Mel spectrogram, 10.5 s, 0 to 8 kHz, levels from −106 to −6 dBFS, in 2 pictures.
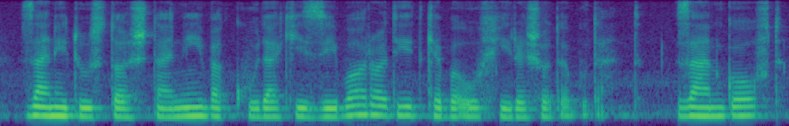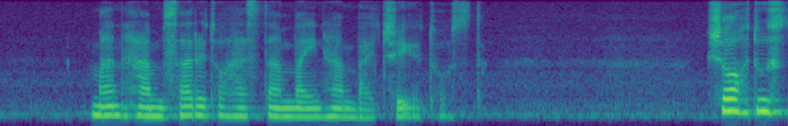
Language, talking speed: Persian, 155 wpm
